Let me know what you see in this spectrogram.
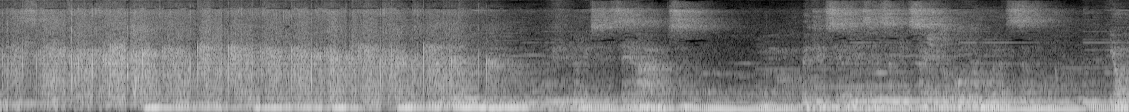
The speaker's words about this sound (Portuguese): Quem crê pode aplaudir o Senhor.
